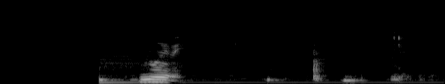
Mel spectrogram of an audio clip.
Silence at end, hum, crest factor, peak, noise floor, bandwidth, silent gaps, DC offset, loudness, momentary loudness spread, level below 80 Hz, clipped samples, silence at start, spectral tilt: 0.4 s; none; 20 dB; -16 dBFS; -65 dBFS; 3.9 kHz; none; under 0.1%; -33 LUFS; 22 LU; -70 dBFS; under 0.1%; 1 s; -11 dB/octave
